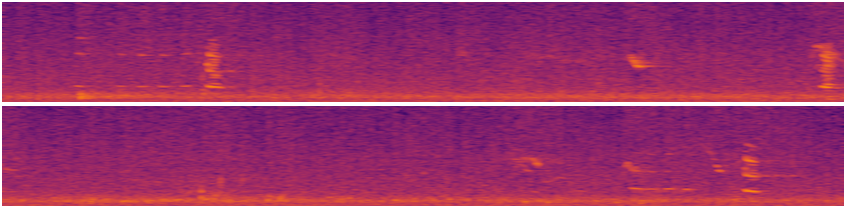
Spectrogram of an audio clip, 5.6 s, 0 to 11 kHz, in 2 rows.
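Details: White-fronted bee-eaters at Pete's Pond, 7 November 2012, give short scattered chirping notes, about eight in six seconds, over a steady outdoor hiss.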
